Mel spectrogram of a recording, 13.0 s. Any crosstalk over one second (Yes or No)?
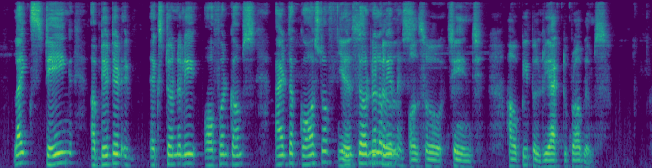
Yes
